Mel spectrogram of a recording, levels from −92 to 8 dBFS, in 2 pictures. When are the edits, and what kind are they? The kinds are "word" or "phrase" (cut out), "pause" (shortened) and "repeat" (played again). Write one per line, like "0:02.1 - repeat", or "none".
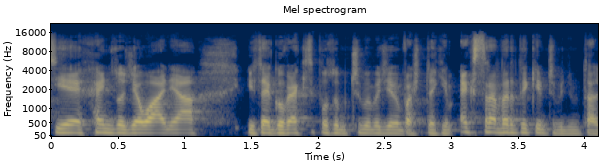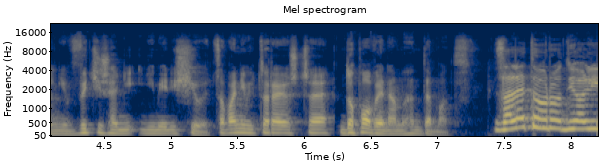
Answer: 0:06.2 - pause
